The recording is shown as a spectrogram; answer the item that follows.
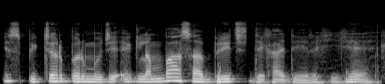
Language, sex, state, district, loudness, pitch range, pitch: Hindi, male, Arunachal Pradesh, Lower Dibang Valley, -16 LUFS, 105-130 Hz, 120 Hz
